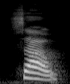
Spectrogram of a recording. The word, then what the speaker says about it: south: south. south. التي اتش بتتنطق حرف ث.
